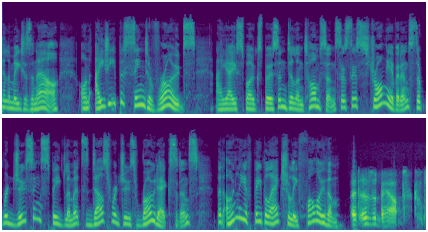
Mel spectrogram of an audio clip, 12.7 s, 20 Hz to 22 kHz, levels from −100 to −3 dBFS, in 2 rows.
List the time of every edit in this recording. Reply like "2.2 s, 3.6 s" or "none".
none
